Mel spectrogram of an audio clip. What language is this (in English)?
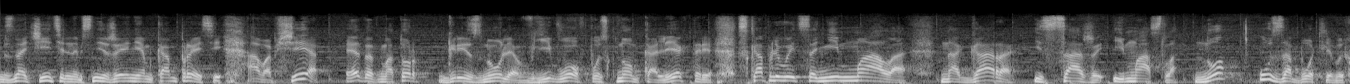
Russian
